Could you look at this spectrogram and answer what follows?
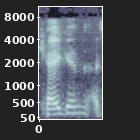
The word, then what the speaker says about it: Kagan: Barack Obama, Supreme Court nominee, is it Kagan? Is that how you pronounce her last name? – Yes, yes.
